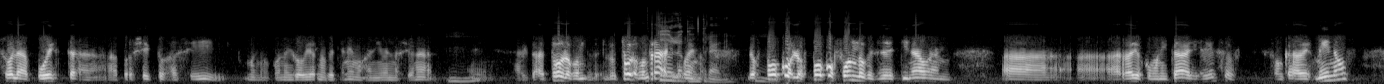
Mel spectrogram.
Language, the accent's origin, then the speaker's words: Spanish; Catriló, La Pampa, Argentina; tengo una relación que no he cortado con Catriló, que es mi pueblo natal, tengo mis padres allá.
